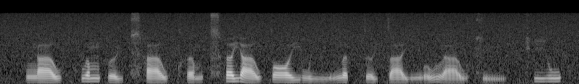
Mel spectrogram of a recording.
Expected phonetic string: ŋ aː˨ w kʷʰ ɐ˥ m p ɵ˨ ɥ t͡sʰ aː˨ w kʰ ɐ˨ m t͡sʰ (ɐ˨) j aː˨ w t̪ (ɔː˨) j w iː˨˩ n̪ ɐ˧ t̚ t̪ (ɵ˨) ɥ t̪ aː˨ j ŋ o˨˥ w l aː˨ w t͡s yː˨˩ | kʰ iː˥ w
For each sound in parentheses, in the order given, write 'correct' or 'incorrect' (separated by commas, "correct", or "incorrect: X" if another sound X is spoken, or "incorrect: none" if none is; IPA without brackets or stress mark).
incorrect: ɐ˥, incorrect: ɔː˧, correct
